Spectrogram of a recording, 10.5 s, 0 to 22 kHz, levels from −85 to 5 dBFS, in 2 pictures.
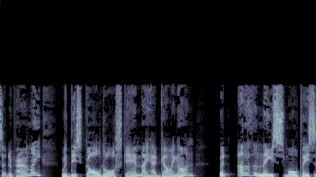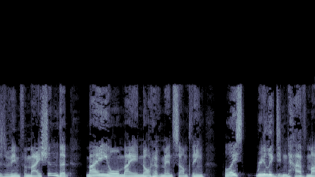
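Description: The clip is speech, and it carries low-delay AAC compression from start to finish. The damage is plainly audible. The voice sounds rough and grainy, with noise filling the gaps between the pitch harmonics. The top band sounds thinned or synthetic. The likely cause is AAC-ELD, the low-delay codec of video calls, at a rate that fits about 32 kbps. Its short frames resolve the harmonics coarsely, and at this low rate few bits remain for fine detail.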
